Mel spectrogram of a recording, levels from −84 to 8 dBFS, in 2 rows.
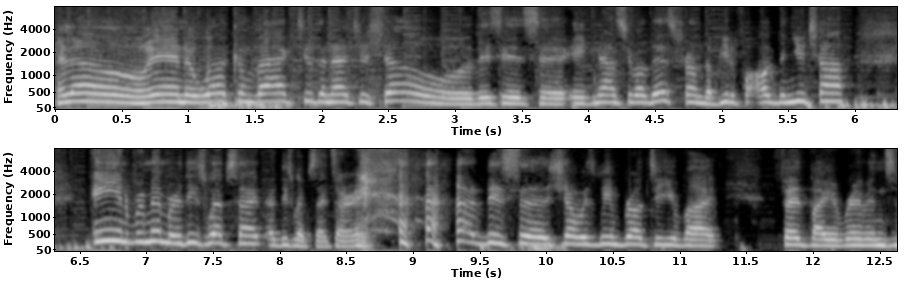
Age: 30-49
